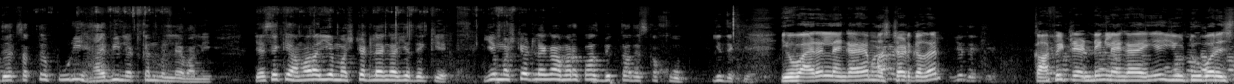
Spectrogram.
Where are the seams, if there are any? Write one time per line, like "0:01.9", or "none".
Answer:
none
